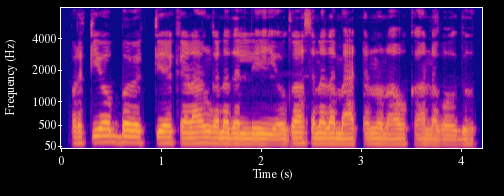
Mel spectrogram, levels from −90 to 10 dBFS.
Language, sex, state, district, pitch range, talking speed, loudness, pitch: Kannada, male, Karnataka, Koppal, 105-120 Hz, 85 wpm, -14 LUFS, 110 Hz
